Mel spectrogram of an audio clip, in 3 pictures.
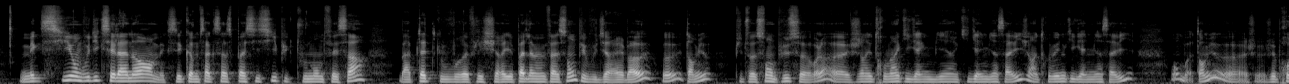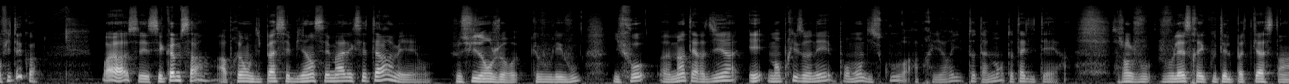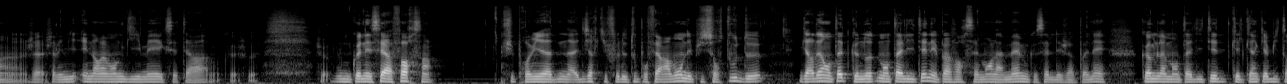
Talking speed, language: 280 wpm, French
